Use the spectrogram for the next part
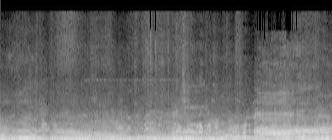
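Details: Small bull and heifer calves at a purchase by a Shariatpur farmer, giving several moderate moos amid people talking and general background noise.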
